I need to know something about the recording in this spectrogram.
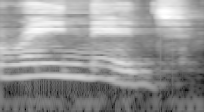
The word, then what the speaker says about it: rained: rained cats and dogs the Ed sounds like d now rained no ringed rained it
